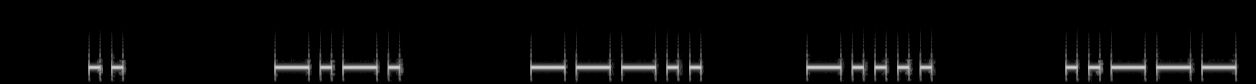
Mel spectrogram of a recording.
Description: Morse code, heard as a keyed tone, about 10 wpm, spaced as for 5 wpm, 800 Hz. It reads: IC862
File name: LEZIONI / 9 286 ws 10wpm 4032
